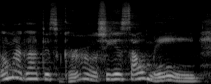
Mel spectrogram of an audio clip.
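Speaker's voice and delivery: quiet mock complaint to a friend; hushed gossip. Retold private gossip about Candace.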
